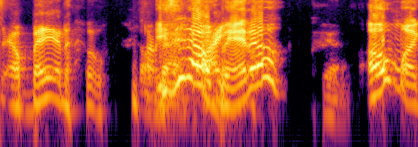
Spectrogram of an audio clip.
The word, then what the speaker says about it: Albano: with Captain Lou yet Captain Lou Albano Albano yeah because he was said albino like that's what I say yeah because it's Albano is it Albano oh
